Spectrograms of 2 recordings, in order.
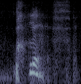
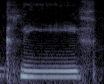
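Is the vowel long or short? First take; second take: short; long. First: The vowel is short and quick. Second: The vowel is drawn out long. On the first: The speaker calls it right. "very short vowel sounds" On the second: The speaker calls it wrong. "we don't say cleave"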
